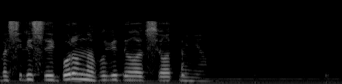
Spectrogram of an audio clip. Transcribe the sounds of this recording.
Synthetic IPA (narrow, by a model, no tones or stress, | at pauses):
vɐsʲɪlʲisəɪɡo̞ɾəvnəvɨvʲɪd̪ʲɪlˠəfsʲoɐt̪̚mʲɪnʲa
